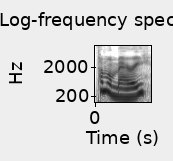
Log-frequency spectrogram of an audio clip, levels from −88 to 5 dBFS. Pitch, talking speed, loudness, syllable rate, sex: 225 Hz, 230 wpm, -13 LUFS, 5.3 syllables/s, female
